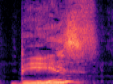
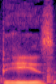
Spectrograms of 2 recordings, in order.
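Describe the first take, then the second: First: The voice rises at the end, like a question. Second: The voice falls at the end, like a statement. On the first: It is read as a question. The speaker calls it right. "It's bees?" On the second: It is read as a plain answer. The speaker calls it wrong. "it's not bees"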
